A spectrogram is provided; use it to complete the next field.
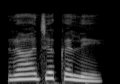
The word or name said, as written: ರಾಜಕಲೆ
